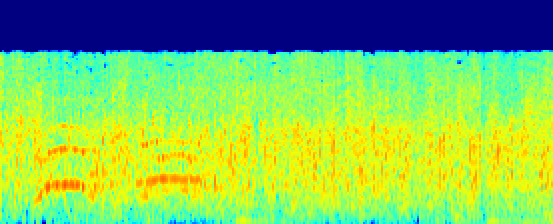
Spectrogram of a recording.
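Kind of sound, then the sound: crowd, audience applauding and cheering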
